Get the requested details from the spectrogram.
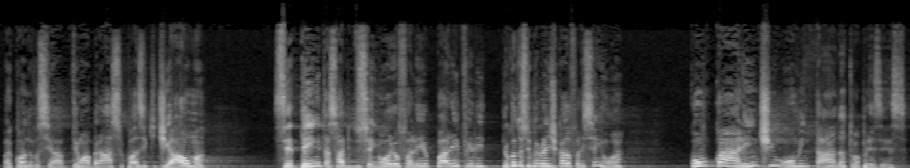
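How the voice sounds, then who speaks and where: A man's voice: very high-pitched, normal speed. A man telling a personal testimony before a church congregation, earnest and intimate, growing fervent as he goes. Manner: earnest storytelling, quietly intimate at first, then building with fervor. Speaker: church member giving a testimony. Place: church sanctuary. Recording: echoey church hall.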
